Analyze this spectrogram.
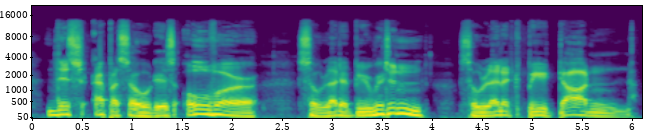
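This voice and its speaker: Against a quiet background, a man puts on a character voice with a very deep, low pitch and a fairly slow pace. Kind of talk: formal, biblical. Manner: grand, ominous, declaring.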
